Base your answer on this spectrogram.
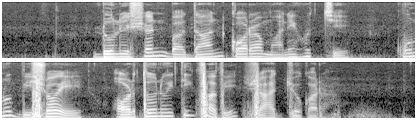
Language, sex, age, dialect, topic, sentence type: Bengali, male, 25-30, Standard Colloquial, banking, statement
